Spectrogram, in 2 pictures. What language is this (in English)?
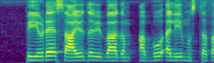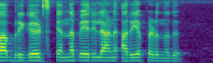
Malayalam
